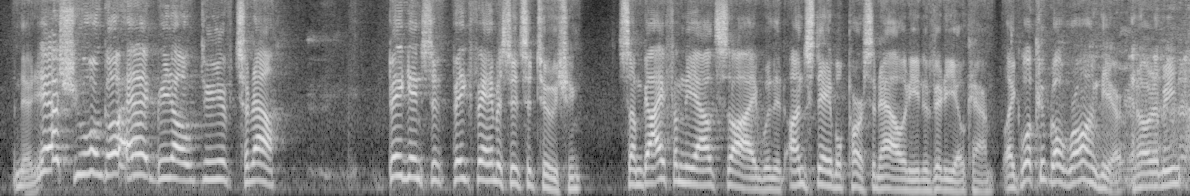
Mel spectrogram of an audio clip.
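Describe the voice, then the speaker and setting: A high-pitched man with a Brooklyn accent, fairly quick pace, very wide pitch swings, and very even loudness. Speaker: vascular access instructor. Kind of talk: lecture. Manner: animated.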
